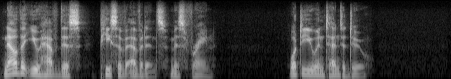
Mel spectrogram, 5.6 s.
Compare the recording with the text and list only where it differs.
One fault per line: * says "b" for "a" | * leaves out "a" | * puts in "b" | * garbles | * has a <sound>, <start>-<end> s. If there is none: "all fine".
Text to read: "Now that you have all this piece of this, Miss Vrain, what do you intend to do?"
* leaves out "all"
* says "evidence" for "this"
